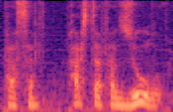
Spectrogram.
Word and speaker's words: pasta fazool: My grandparents on my mother's side were from Italy, and they pronounced it pasta fazool, as in that Dean Martin song, "When the stars make you drool, just like a pasta fazool, that's amore."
